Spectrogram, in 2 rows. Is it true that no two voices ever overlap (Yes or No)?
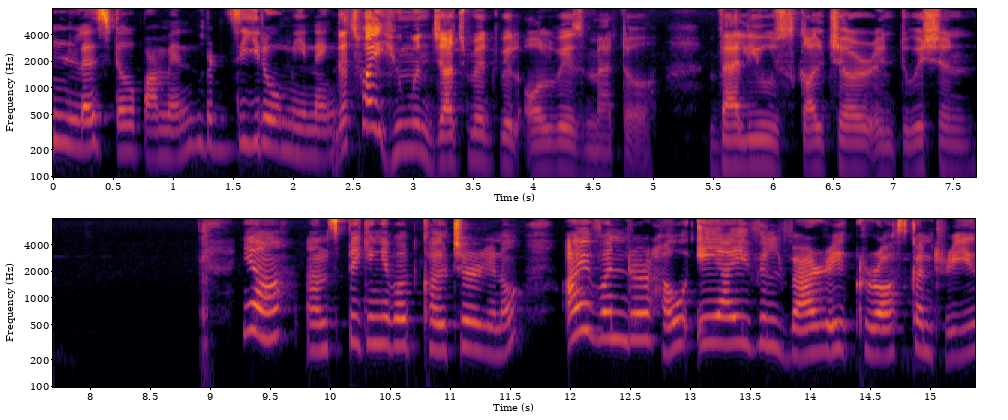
Yes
